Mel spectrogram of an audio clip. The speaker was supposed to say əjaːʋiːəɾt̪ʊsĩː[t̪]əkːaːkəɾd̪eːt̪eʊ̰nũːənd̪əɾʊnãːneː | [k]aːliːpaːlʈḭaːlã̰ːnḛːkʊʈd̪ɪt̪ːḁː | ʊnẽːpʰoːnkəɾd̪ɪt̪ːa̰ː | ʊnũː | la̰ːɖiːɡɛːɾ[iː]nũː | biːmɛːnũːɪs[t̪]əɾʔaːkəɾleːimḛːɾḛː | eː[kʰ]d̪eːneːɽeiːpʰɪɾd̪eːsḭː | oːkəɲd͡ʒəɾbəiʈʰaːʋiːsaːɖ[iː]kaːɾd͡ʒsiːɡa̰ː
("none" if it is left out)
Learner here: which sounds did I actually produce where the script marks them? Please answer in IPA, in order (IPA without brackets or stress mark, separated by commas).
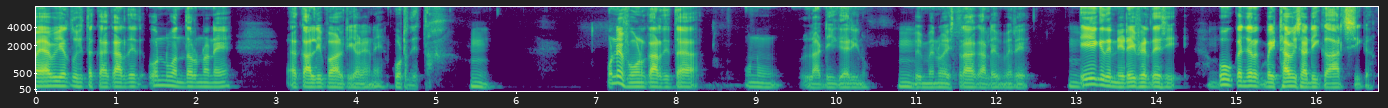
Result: t̪, k, iː, t̪, k, iː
